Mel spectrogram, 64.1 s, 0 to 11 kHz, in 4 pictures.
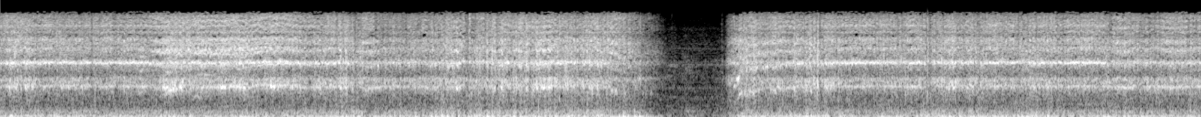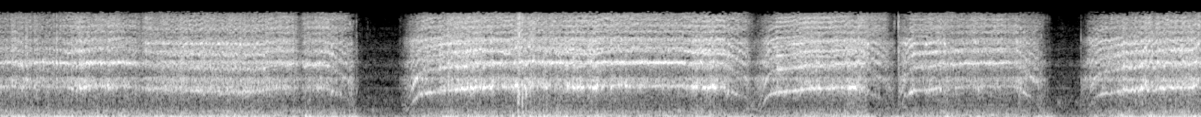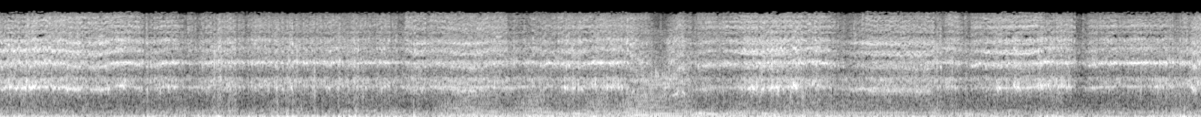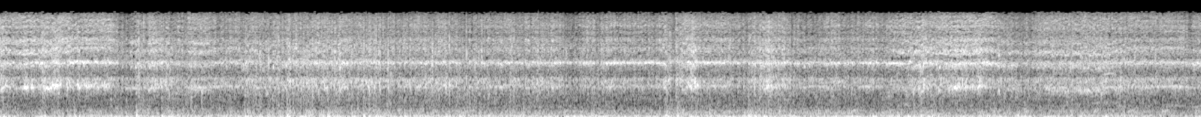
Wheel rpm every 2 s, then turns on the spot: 230, 220, 220, 230, 80, 190, 230, 230, 230, 220, 140, 200, 210, 150, 150, 110, 200, 230, 230, 220, 160, 220, 220, 230, 220, 230, 230, 230, 230, 230, 220, 220.
none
